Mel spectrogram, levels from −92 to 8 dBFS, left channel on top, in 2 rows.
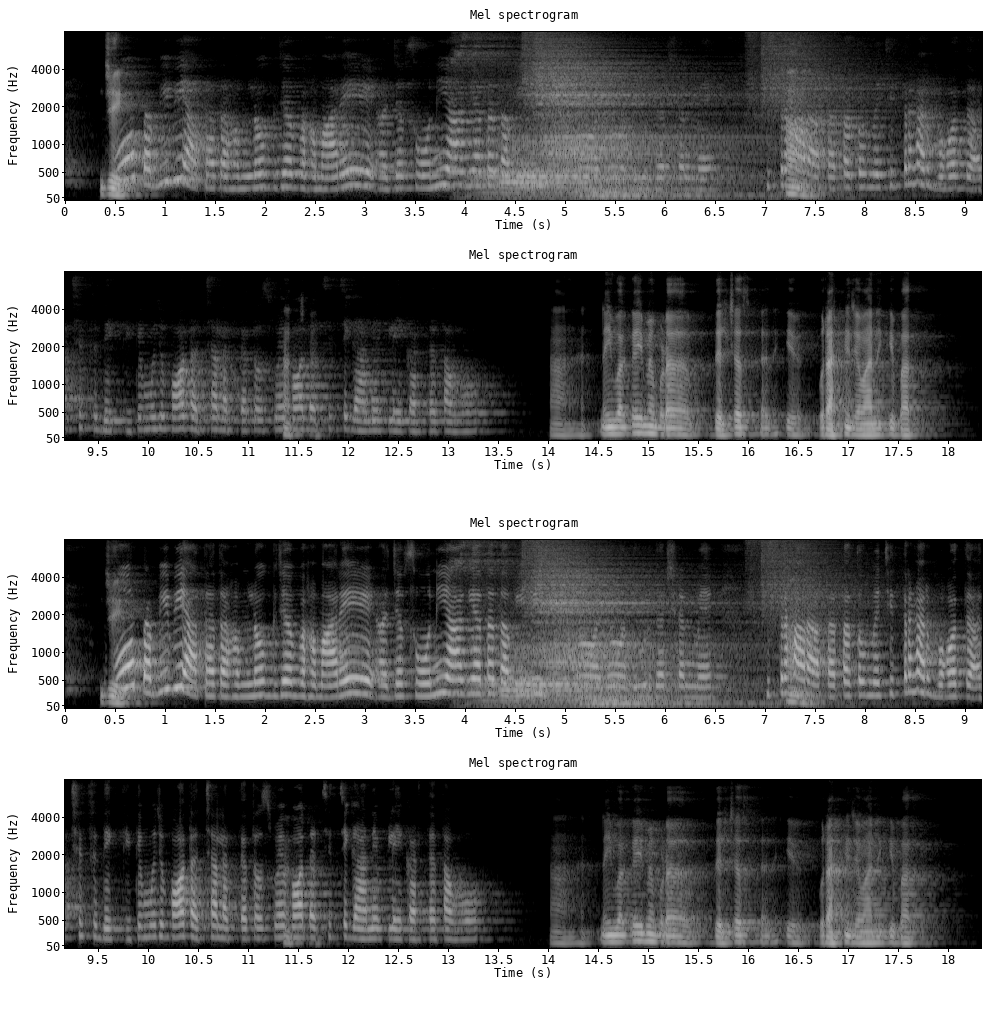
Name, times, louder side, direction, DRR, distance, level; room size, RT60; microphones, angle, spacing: voice 1, 0.4-6.5 7.2-9.2 9.5-11.7 12.0-13.3, right 6 dB, 85° right, 12 dB, 0.7 m, -31 dB
sound 1, 3.9-7.9, equal, ahead, 3.5 m, -35 dB
voice 2, 14.0-17.7, left 3 dB, 30° left, 12 dB, 0.5 m, -31 dB
14.0 x 7.4 x 4.0 m, 0.92 s
head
